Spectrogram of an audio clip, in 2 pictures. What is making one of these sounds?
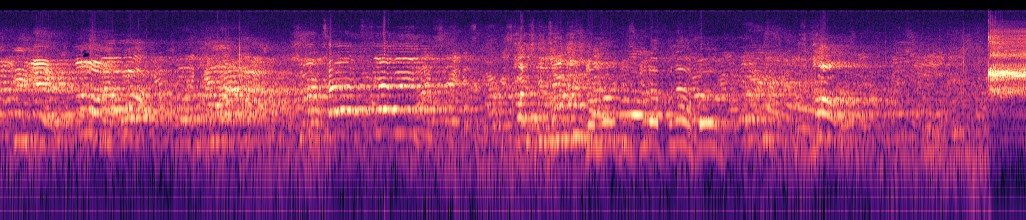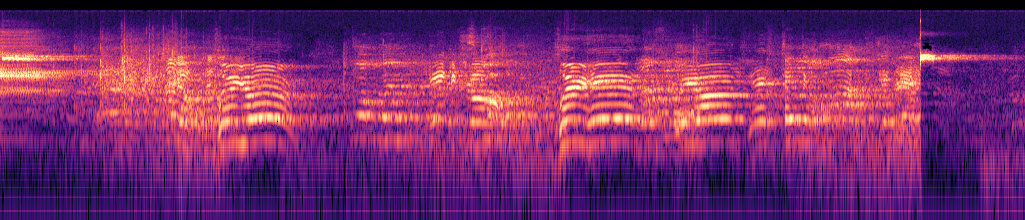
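Spectators shout and cheer loudly in an echoing hall.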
